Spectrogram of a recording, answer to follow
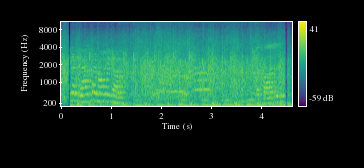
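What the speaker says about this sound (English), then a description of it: "The claps are not enough." An audience at a student design competition award ceremony claps for a prize-winning team, a loud, steady wash of applause filling the hall throughout, with a voice over it.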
